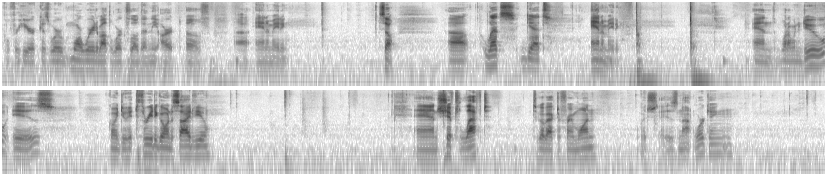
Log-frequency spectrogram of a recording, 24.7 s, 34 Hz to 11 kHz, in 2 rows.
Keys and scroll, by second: 14.2 3, 24.2 c.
